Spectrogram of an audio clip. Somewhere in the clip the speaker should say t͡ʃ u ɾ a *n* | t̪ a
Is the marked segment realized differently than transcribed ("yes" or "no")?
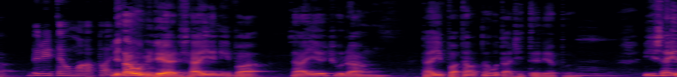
yes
